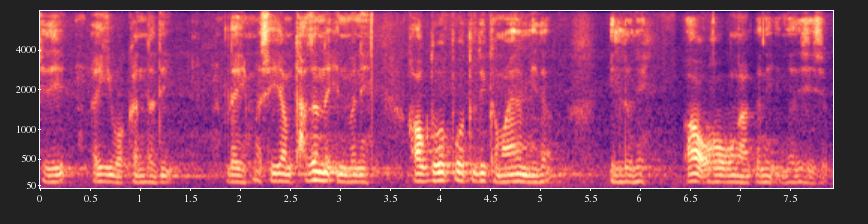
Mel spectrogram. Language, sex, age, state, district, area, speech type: Manipuri, male, 30-45, Manipur, Kakching, rural, spontaneous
